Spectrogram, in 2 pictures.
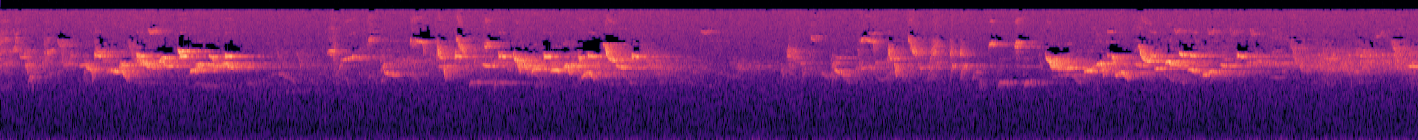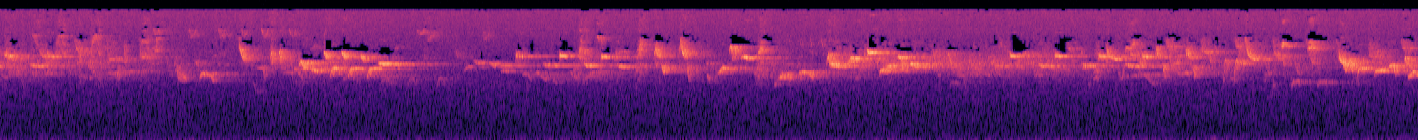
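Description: Songbirds singing: fast, high chirping phrases a few seconds long, with short pauses between them.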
